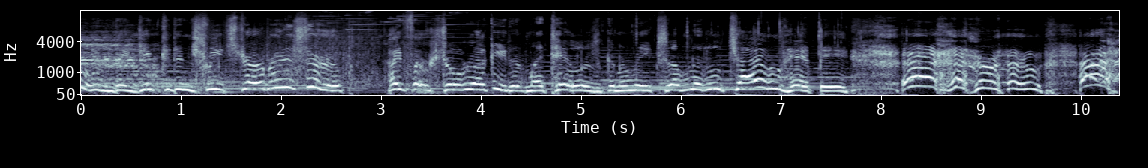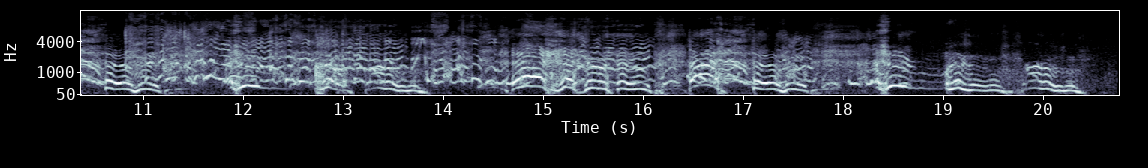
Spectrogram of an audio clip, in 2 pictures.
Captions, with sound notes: and they dipped it in sweet strawberry syrup! I felt so lucky that my tail is gonna make some little child happy. (hoarse laughter) aah-hur-hur-huewrgh aurgh-hur-hurgh aheurgh-uurgh-oorwh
